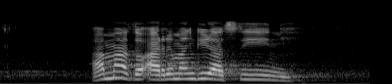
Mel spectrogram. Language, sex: Venda, male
